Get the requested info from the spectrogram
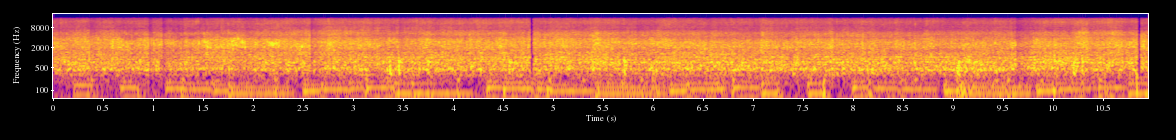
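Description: Sliced chicken breast sizzling steadily in olive oil in a hot wok as it is stirred and spread with a silicone spatula, the meat just starting to cook. A faint low hum runs underneath.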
